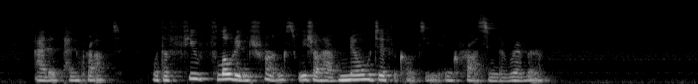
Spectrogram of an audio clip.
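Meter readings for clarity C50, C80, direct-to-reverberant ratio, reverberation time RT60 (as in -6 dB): 17.5 dB, 21.5 dB, 6.0 dB, 0.40 s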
